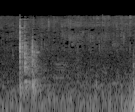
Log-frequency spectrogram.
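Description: Hot electric contact grill sizzling faintly as its preheated ribbed plate gives off smoke, with one short clack about a third of a second in.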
